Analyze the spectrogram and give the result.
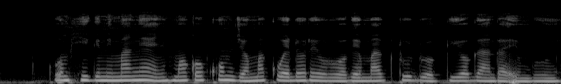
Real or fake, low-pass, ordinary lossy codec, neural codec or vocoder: real; 14.4 kHz; none; none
